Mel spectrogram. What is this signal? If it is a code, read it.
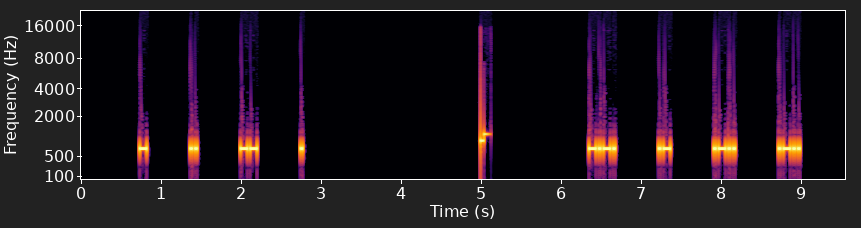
Morse code, heard as a keyed tone, about 40 wpm, spaced as for 14 wpm, 700 Hz. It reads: TIME CALL
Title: 6x Character Spacing - Top 200 Words - 40wpm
